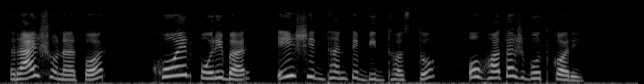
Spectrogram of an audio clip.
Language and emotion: Bengali, neutral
